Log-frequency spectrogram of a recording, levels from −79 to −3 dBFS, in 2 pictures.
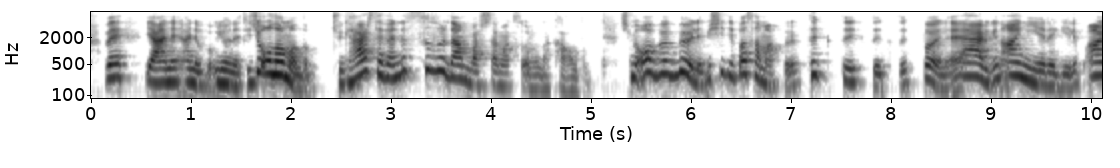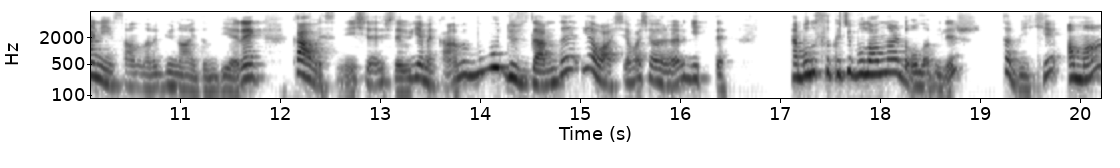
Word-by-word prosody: ve 250 +1 +2 0.2
yani 200 -1 +5
hani 175 -5 -1
b 190 - -4
yönetici 180 0 0
olamadım. 255 - +5
Çünkü 180 +2 -5
her 285 +9 +6
seferinde 285 0 0
sıfırdan 340 - +1
başlamak 170 -2 -6
zorunda 140 -2 -11
kaldım. 125 -2 -14 0.3
Şimdi 255 -2 -3
o 310 -2 +2
bo 300 -1 0
böyle 245 - +2
bir 230 - -6
şey 320 +7 -4
değil. 260 - -4
Basamakları 240 - -2
tık 290 0 -5
tık 200 -1 -6
tık 150 -1 -9
tık, 185 +2 -13
böyle, 175 -12 +1
her 265 -4 +5
gün 225 +5 -3
aynı 275 -2 +3
yere 170 -5 -1
gelip 145 +3 -7
aynı 270 -4 +4
insanlara 155 -4 -9
"günaydın" 140 -5 -9
diyerek 240 - +2 0.3
kahvesini - - +3
içerek, 190 -3 -7
işte, 190 -11 -6
yemekhane 195 - -4 0.2
bu 335 +5 -5
bu 425 0 +5
düzlemde 195 - 0
yavaş 395 - -2
yavaş, - - -6
ağır 200 -6 -3
ağır 200 - -3
gitti. 235 - -7 0.6
He, 255 +1 +2
bunu 305 +3 +3
sıkıcı 315 -1 -1
bulanlar 300 +1 +2
da - - -3
olabilir 160 - -6 0.2
tabii 140 - -5
ki 285 - -7
ama 240 - +1
215 Hz, 165 wpm, -23 LUFS, -, 0.6 s, her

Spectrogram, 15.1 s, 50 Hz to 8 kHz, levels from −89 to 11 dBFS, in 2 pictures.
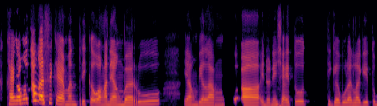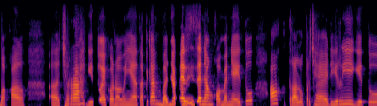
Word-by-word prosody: kayak 245 0 +4
kamu 270 +4 +6
tahu 260 - +9
nggak 280 -1 +12
sih, 320 - -4
kayak 235 -5 +3
Menteri 210 +2 -7
Keuangan 195 +1 -1
yang 195 0 -2
baru 215 +5 -4 0.5
yang 195 -1 -5
bilang, 185 -1 -3
e 300 - -17 0.2
eee, 195 -1 +4
Indonesia 190 +2 -7
itu 190 +2 -9 0.6
3 190 -5 -7
bulan 180 0 -4
lagi 180 0 -6
itu 210 - -13
bakal, 185 -1 -3 0.6
eee, 185 -1 -2
cerah 240 +5 +2
gitu 200 -1 -6
ekonominya, 195 0 -3
tapi 195 +2 -5
kan 260 0 +4
banyak 210 +4 +3
netizen 225 0 +7
yang 225 0 +2
komennya 200 -1 -1
itu, 205 +4 -8 0.5
"Ah 270 +3 +4 0.2
terlalu 195 -1 +1
percaya 200 -1 -3
diri," 225 +4 -3 0.3
gitu, 205 -1 -4
200 Hz, 145 wpm, -25 LUFS, 190-225 Hz, 0.6 s, nggak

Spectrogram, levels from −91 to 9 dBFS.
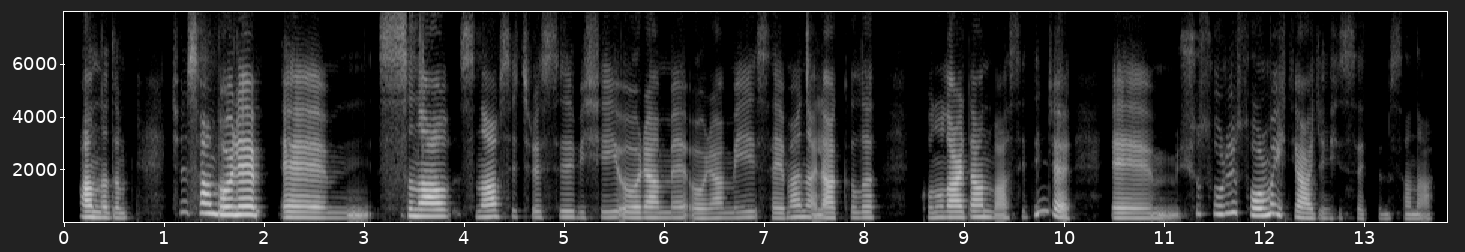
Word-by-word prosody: Anladım. 200 -4 +2 0.4
Şimdi 400 0 -19
sen 365 -2 +4
böyle, 305 -1 +7
emm, 205 +6 -1
sınav, 250 -3 +4
sınav 225 +2 -1
stresi, 220 -1 -13
bir 200 - -18
şeyi 205 +1 -12
öğrenme, 195 0 -3
öğrenmeyi 190 +3 -9
sevmenle 205 +4 -7
alakalı 200 0 -4 0.5
konulardan 210 +2 0
bahsedince, 305 - -6 0.4
emm, 185 +8 -5
şu 335 - -20
soruyu 330 +3 -7
sorma 295 -3 +1
ihtiyacı 195 - -4
hissettim 165 -1 -23
sana. 160 -2 -15
210 Hz, 100 wpm, -21 LUFS, 190-250 Hz, 0.5 s, böyle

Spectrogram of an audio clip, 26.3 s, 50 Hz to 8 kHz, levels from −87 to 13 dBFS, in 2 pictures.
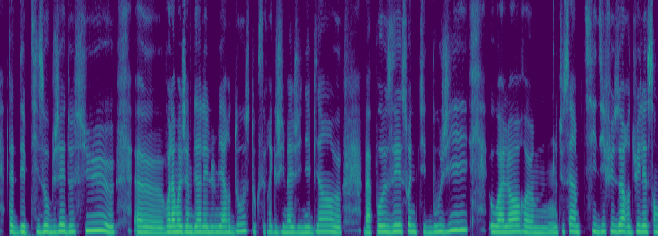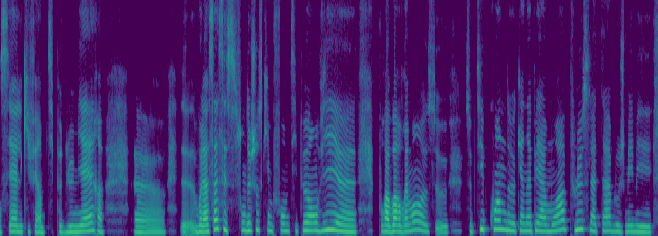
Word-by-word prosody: peut-être, 205 -6 -1
des 210 -1 +3
petits 200 +2 -5
objets 220 +1 +2
dessus. 255 +5 +2
Heu 200 -1 +1 0.4
heu, 190 -3 +1
voilà, 205 +2 +4
moi, 210 0 +4
j'aime 205 -1 +1
bien 205 +1 +1
les 200 -1 +1
lumières 200 +1 0
douces. 235 +6 -4
Donc 205 -2 -11
c'est 205 - -12
vrai 205 0 -5
que 195 - -6
j'imaginais 195 0 -2
bien, 215 +3 -1
heu, 185 - -3 0.5
bah, 195 - +2
poser 215 +2 +1
soit 225 +2 -3
une 220 -1 0
petite 200 -1 -9
bougie 225 +8 +1 0.5
ou 210 -1 +2
alors, 205 +1 +3
hem, 185 0 -2
tu 205 - -9
sais, 210 +3 -4
un 220 -2 +1
petit 220 +2 -5
diffuseur 220 0 0
d'huiles 215 +3 -1
essentielles 215 +1 0
qui 205 0 -9
fait 205 +1 -5
un 190 - +1
petit 185 - -14
peu 215 - -5
de 195 0 -6
lumière. 220 +3 +1 0.6
Heu 100 - -2 0.3
heu, - - -3
voilà, 220 +1 +4
ça, 305 +7 +5
c'est 310 -2 +3
ce 235 - -8
sont 270 0 -3
des 255 0 +2
choses 270 +2 -2
qui 255 - -7
me 240 - -2
font 245 +3 -5
un 240 - -3
petit 230 - -11
peu 260 +4 0
envie, 265 +2 +4
heu, 215 -4 +2 0.4
pour 225 0 -1
avoir 220 +1 +6
vraiment, 255 +6 0
heu, 225 - -4
ce 215 - -13 0.6
ce 225 - -10
petit 280 +9 +2
coin 305 +1 +3
de 275 -4 +2
canapé 245 +1 -2
à 235 -1 +1
moi, 250 +6 +1
plus 300 +1 +1
la 245 -3 -2
table 235 0 -4
où 220 - -2
je 210 +1 -10
mets 215 0 -2
mes 205 -2 -1
215 Hz, 180 wpm, -22 LUFS, 200-240 Hz, 0.6 s, avoir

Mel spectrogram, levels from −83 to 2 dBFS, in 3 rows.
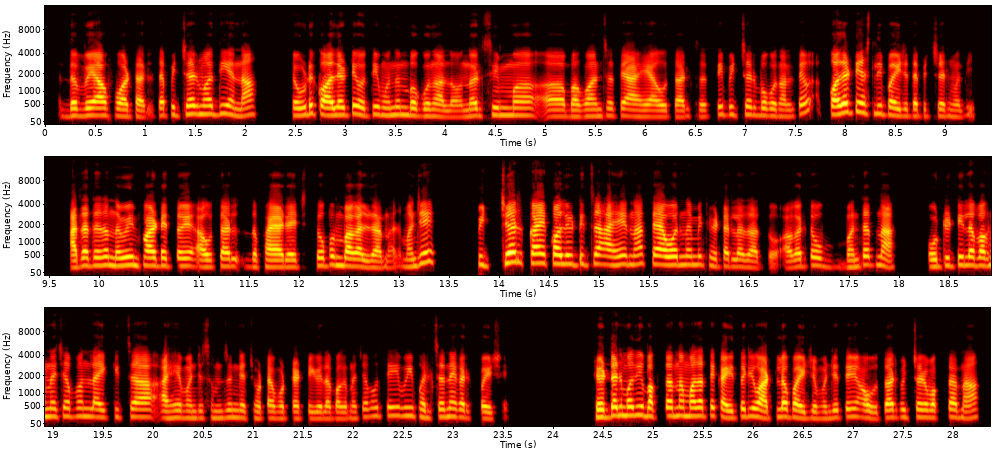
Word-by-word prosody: The 185 +2 -1
Way 195 +1 +4
of 190 - -1
Water. 170 -2 +1
त्या 190 - -2
पिक्चरमध्ये 225 +2 -1
आहे 220 - 0
ना, 190 +3 +1 0.4
तेवढी 195 +4 0
क्वालिटी 205 +1 +4
होती 215 0 -2
म्हणून 205 +1 -6
बघून 180 -2 -3
आलो. 155 -2 -3
नरसिंह 190 +4 -4
अ, 185 -4 -2
भगवानचं 175 +2 -3
ते - - -1
आहे, 165 -2 +1
Avatarचं. 160 +1 -4
ती 215 - -4
पिक्चर 215 -1 -7
बघून 185 -2 -5
आलो. 165 -1 -6
तेव्हा 255 +3 -4
क्वालिटी 260 +6 +6
असली 235 -3 -1
पाहिजे 180 -3 +1
त्या 175 0 -3
पिक्चरमध्ये. 170 -1 -9 0.4
आता 200 +5 +6
त्याचा 215 +2 0
नवीन 220 +1 +1
पार्ट 215 -1 +7
येतोय 205 0 +1
Avatar, 185 +2 0
द 180 - -3
फायर 175 0 +6
ऐश 175 0 -6
तो 210 - -1
पण 220 0 -4
बघायला 195 -3 +5
जाणार. 160 0 -2
म्हणजे 210 +12 0 0.4
पिक्चर 265 +6 +6
काय 275 0 +9
क्वालिटीचा 255 -1 +3
आहे 230 +2 +3
ना 245 +2 0
त्यावरून 230 -1 +4
मी 235 - -6
थेटरला 190 -2 -3
जातो. 165 -2 -5
अगर 180 +4 -3
तो 220 -1 -1 0.2
म्हणतात 185 +7 -3
ना 210 -7 +2 0.4
ओ-टी-टीला 215 +4 -1
बघण्याच्या 215 +1 0
पण 220 +1 -6
लायकीचा 200 0 -2 0.2
आहे 180 +1 0
म्हणजे 180 -1 -8
समजून 180 +2 -11
घ्या 180 -1 -5
छोट्या-मोठ्या 170 0 -4
टीव्हीला 165 -1 -4
बघण्याच्या, 165 +4 -7
मग 225 - -9
ते 235 0 -3
मी 230 0 -5
खर्च 195 0 -5
नाही 210 +1 -1
करत 195 -2 0
पैसे. 160 -2 -4 0.9
थिएटरमध्ये 235 +5 +4
बघताना 225 0 +2
मला 225 0 +4
ते - - +1
काहीतरी 210 0 0
वाटलं 205 +1 +5
पाहिजे 170 -2 +1
म्हणजे 165 +3 -7
ते 210 0 0
अवतार 185 0 0
पिक्चर 200 0 -3
बघताना 190 -1 -1
195 Hz, 185 wpm, -23 LUFS, 175-220 Hz, 0.9 s, काय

